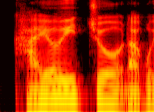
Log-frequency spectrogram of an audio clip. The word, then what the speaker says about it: 通帳: 통장을 일본에서는 통자의 음독인 츠에서 즈조라고 얘기를 합니다. 즈조 통장인데 문제는 이것입니다. 통장을 통장이라고 발음하지 않고 원래는 이것을 훈독을 해서 앞에 것을 가요이조라고 얘기했다는 것이죠.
